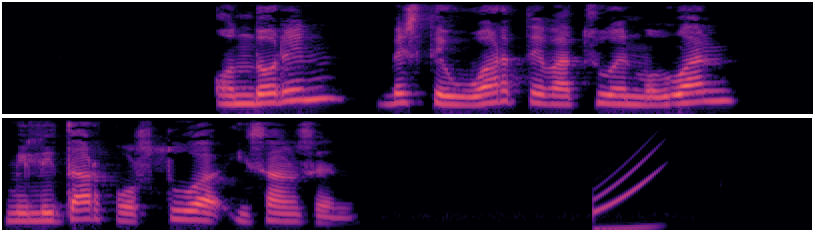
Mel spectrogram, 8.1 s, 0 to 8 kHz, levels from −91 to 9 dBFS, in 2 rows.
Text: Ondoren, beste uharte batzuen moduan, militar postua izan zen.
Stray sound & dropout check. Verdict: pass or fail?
fail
